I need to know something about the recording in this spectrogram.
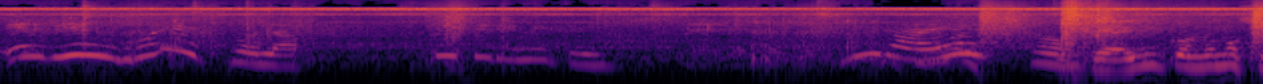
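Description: Insects buzzing steadily with a high, even tone, with quiet voices talking now and then.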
